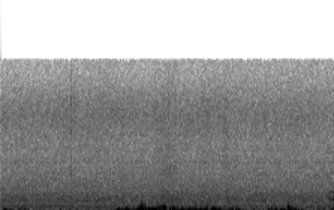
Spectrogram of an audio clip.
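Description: Honeybees buzzing around an open hive with a brood frame lifted out, quieter at first and then louder and uneven from about a second and a half in.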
